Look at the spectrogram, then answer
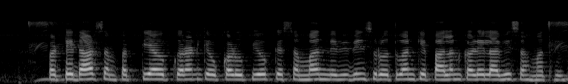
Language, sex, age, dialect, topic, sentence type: Magahi, female, 31-35, Western, banking, statement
